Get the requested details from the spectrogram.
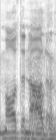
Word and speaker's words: Maldonado: Maldonado.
